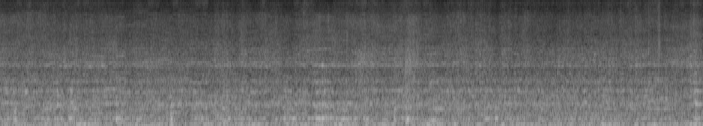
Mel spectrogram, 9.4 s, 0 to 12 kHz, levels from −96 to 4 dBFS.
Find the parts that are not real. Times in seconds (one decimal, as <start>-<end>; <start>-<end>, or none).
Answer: 0.0-0.5; 1.1-2.8; 3.3-5.9; 8.5-9.4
